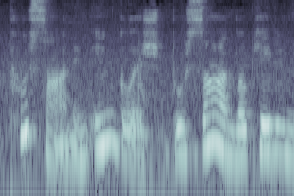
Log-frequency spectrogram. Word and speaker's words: Busan: Busousan located in the southeast of coast of South Korea is now more accurately spelled with a B in English because the beginning sound is softer unlike the hard P sound.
